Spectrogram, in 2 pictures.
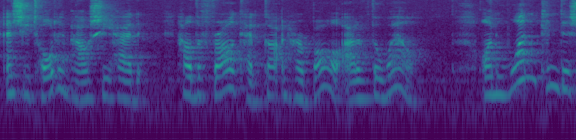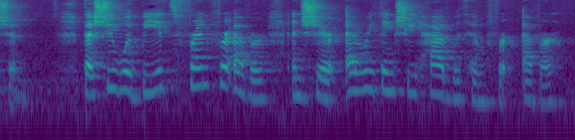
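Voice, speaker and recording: A woman teacher reading a children's story aloud in an expressive, deliberate, questioning way. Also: mid-range voice. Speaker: first-grade teacher. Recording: echoey room with faint noise.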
